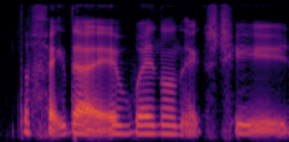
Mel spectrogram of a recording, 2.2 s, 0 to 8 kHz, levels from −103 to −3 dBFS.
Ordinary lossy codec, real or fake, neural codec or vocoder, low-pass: none; real; none; 7.2 kHz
